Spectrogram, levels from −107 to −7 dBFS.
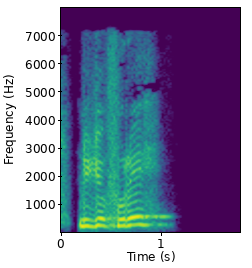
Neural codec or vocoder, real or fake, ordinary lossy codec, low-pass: none; real; MP3, 48 kbps; 7.2 kHz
